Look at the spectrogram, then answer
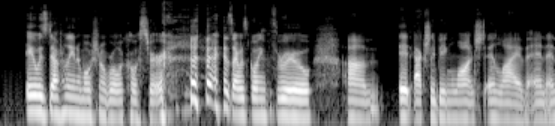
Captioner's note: laugh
